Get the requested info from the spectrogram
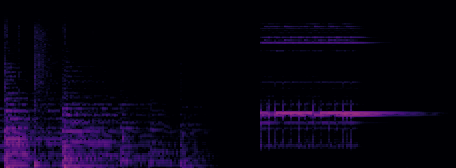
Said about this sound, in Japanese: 君からの着信だということは分かっていた。それでも僕は受話器を取ることはなかった。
